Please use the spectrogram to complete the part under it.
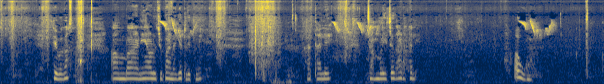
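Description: A woman talks animatedly close by.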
